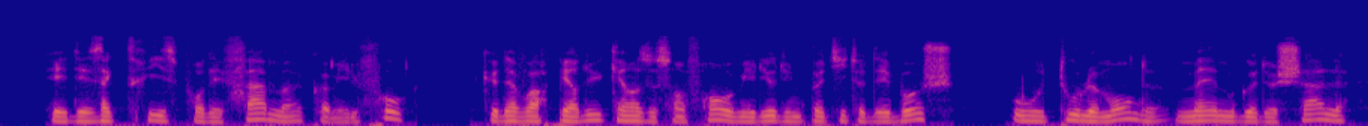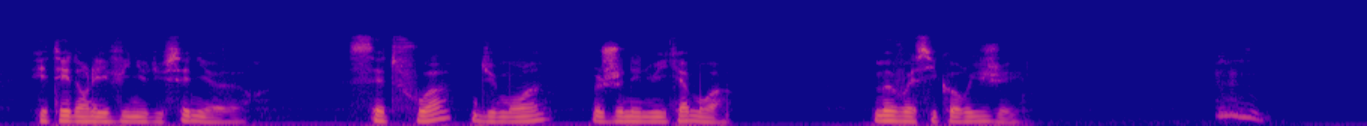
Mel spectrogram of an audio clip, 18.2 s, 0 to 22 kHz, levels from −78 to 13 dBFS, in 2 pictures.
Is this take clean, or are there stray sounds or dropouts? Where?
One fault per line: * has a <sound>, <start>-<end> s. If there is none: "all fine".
* has a throat clearing, 17.2-17.6 s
